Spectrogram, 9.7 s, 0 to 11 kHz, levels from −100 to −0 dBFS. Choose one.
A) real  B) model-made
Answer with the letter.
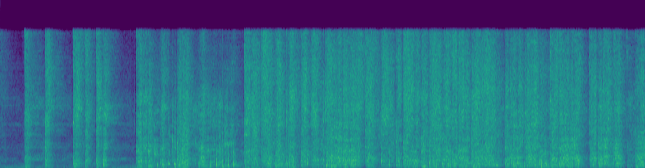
B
